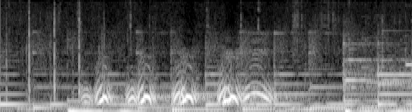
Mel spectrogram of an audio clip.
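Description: An owl hoots four times in a quick, even series, each call a soft rising-and-falling mid-pitched note, over a steady low musical drone that continues after the hoots stop.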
